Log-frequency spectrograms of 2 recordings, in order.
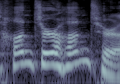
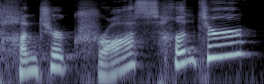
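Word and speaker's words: Hunter × Hunter: ax wherever you want I learned that you don't pronounce the X apparently it's hunter hunter that name sounds stupid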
